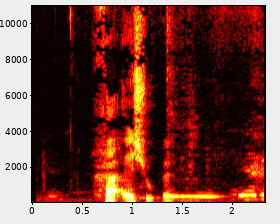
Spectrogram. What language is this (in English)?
Guarani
